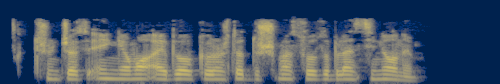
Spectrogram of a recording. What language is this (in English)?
Uzbek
